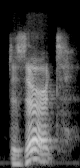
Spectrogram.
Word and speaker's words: dessert: a group of people desert on the first syllable is this hot dry place whereas dessert on the second syllable is something we eat after dinner address is the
